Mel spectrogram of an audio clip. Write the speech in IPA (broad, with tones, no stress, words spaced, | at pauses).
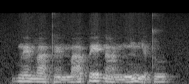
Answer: bɛ̃˦va˨tɛ̃˨ ma˨˦pe˦ɗã˨ŋĩ˨˦ ɲə˨tu˦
